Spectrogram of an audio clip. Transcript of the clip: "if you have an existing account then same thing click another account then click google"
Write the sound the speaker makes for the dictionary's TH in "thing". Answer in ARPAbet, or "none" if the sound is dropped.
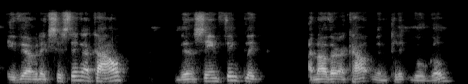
TH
